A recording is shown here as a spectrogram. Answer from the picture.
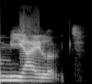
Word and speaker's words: Mijajlovic: So those J's are pronounced as a Y. And I know it's a lot of letters, but it's a bit difficult. So Mijajlovic.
